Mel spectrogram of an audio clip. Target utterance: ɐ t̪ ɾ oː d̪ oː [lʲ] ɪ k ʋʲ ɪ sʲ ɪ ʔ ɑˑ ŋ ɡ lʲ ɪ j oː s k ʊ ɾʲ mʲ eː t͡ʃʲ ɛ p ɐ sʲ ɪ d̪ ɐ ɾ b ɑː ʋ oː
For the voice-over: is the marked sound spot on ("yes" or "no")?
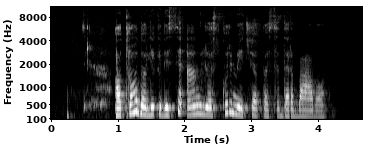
yes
